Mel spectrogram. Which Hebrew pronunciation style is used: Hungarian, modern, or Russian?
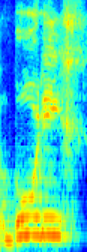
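Hungarian. It is said in a Hungarian Ashkenazi way. "otro tipo de pronunciación, húngara"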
